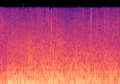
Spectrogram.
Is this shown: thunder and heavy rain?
yes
